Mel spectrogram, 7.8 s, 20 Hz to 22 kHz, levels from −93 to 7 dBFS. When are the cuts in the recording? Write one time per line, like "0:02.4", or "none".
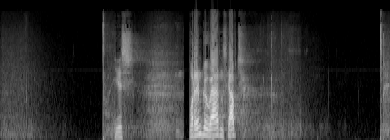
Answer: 0:03.7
